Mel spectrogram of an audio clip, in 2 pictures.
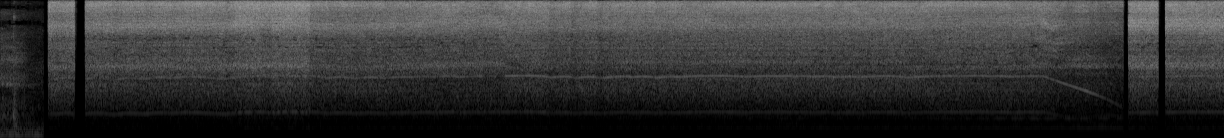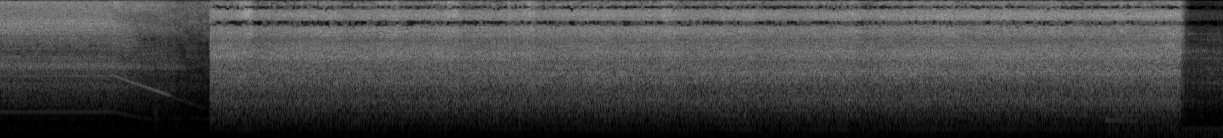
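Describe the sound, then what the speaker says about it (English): An angle grinder carves the corners of a red cedar planter box with a steady, close whining hiss. It pauses briefly partway, then cuts in again with a harsher, louder grind. "I'm pulling out the grinder. I'm gonna carve these corners."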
